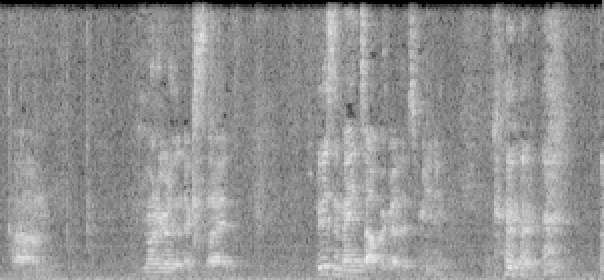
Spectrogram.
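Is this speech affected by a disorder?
No.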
